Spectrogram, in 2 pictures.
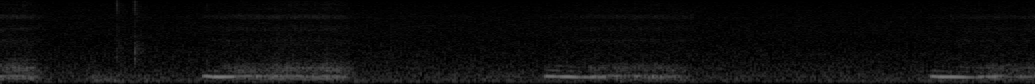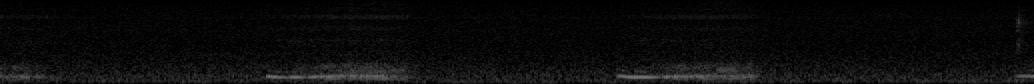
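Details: Domestic cat snoring in its sleep, five low buzzy rasping snores coming steadily about every two and a half to three seconds, with quiet pauses between and no other sounds.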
